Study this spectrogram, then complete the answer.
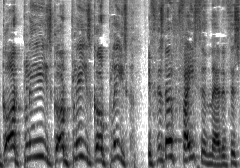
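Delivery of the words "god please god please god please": high-pitched imitation of pleading; acted-out desperate plea; mock begging. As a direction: beg over and over in a high voice. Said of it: "just coming and begging".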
